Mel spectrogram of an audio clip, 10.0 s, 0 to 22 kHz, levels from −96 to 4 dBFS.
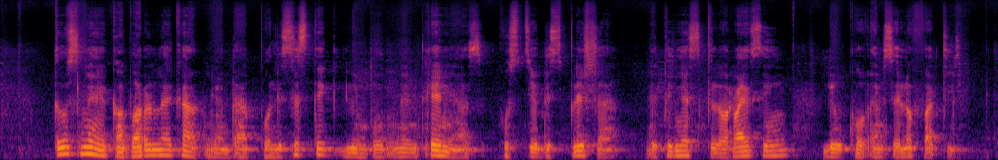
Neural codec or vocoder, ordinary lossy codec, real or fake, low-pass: codec, 44.1 kHz, 3.4 kbps, Pupu-Codec; none; fake; none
